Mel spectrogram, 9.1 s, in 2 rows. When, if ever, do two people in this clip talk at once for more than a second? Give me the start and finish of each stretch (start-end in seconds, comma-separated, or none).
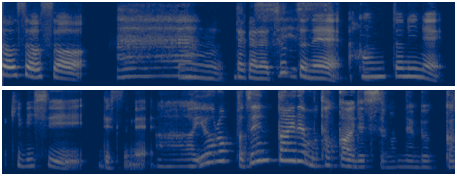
2.5-3.8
